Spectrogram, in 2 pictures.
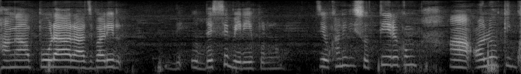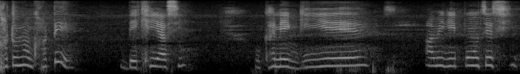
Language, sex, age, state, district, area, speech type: Bengali, female, 18-30, West Bengal, Uttar Dinajpur, urban, spontaneous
